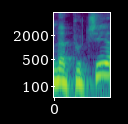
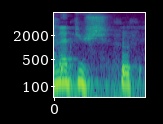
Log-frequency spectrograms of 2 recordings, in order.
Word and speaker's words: mapuche: Ce qui veut dire que les autochtones mapuchés auraient eu droit... Avec l'accent tonique sur le U. En espagnol. Alors en français, on dirait les mapuches.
